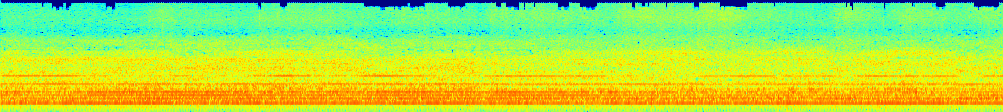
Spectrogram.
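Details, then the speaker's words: Shindaiwa two-stroke backpack blower running after a no-start repair: it holds a strong, steady high-pitched drone at constant revs with no stumbling or hunting, and it blows leaves, pecans and small twigs powerfully. "so it turns out this blower is an absolute monster when it comes to blowing leaves I almost forgot how awesome a good Backpack Blower can be to use especially when it comes to heavier items like pecans and small Twigs"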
